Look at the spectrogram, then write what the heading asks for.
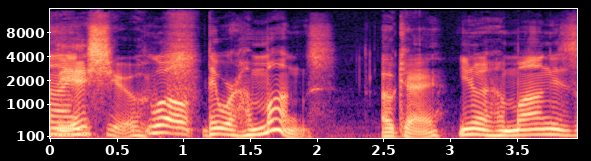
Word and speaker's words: Hmong: Well, they were Hmongs. Okay. You know, Hmong is like Yeah. this. If you saw Gran Torino, that movie with Clint Eastwood. I think the H is silent.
